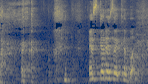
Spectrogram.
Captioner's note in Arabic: يضحك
